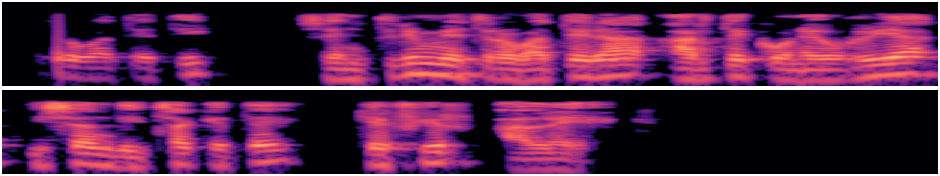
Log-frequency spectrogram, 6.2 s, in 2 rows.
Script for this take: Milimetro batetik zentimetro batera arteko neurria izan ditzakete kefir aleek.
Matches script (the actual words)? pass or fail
pass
